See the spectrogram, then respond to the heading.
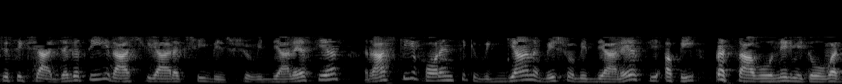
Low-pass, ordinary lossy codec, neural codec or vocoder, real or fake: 3.6 kHz; MP3, 16 kbps; codec, 16 kHz, 16 kbps, FunCodec, trained on LibriTTS, 50 frames a second; fake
